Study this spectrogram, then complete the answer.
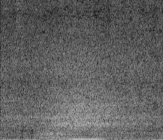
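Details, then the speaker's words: Abandoned Vauxhall Corsa, weak battery with warning lights flickering: engine runs up ragged and strained, uneven rather than crisp; running rough, dipstick shows almost no oil and sludge, owner believes that is why it sounds so bad. "There's no oil in it. That will be how dry it looks. Oh, that will be why it sounds so bad."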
